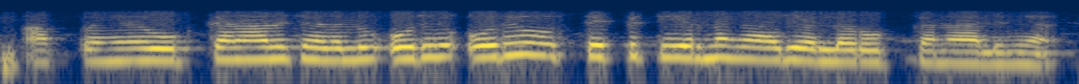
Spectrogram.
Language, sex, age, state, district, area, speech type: Malayalam, female, 18-30, Kerala, Wayanad, rural, conversation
